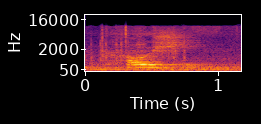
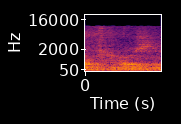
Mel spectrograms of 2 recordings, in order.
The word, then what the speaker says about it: Cauchy: Again, pronunciation. Don't say Cauchy. It just hurts. It hurts my ears. Cauchy. It sounds so much better. You should just naturally say Cauchy when you see that.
